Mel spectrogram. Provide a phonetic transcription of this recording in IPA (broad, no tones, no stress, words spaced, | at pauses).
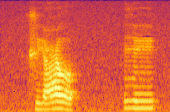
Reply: t͡ʃyʕo | ðy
